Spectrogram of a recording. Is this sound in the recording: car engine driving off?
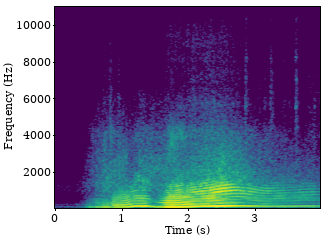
yes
